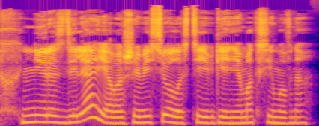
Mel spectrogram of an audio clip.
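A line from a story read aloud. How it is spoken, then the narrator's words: Grumbling. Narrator (Russian): проворчал Кравцов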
